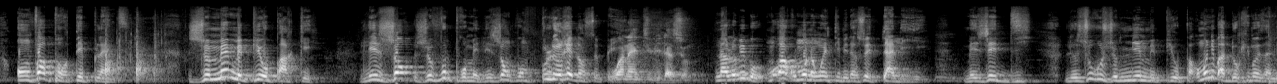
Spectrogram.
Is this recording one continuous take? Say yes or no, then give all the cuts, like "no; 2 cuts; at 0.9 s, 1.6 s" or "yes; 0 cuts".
yes; 0 cuts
